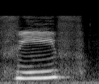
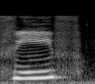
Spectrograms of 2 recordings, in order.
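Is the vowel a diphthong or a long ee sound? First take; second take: long ee; long ee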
